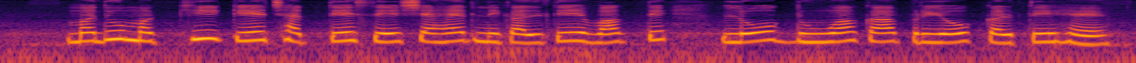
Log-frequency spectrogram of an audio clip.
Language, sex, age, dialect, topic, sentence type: Hindi, female, 18-24, Awadhi Bundeli, agriculture, statement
